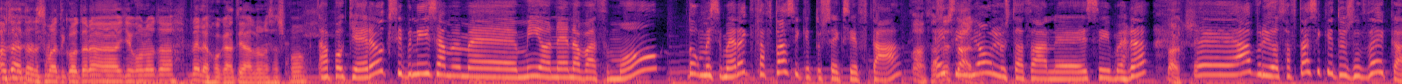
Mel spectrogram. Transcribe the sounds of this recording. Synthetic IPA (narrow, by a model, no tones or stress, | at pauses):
ɐft̪ɐit̪ɐnesimɐnd̪iko̞t̪e̞ɾɐʝeɣo̞no̞t̪ɐðenexo̞kɐt̪iɐlonɐsɐspo̞ɐpo̞ceɾo̞ksipnisɐme̞memio̞ne̞nɐvɐθmo̞t̪ome̞simeɾɐceθɐft̪ɐsice̞t̪useksie̞ft̪ɐɐθesiʎɐolusθɐθɐnesime̞ɾɐ | d̪ɐksɐvɾio̞θɐft̪ɐsice̞t̪uzðekɐ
